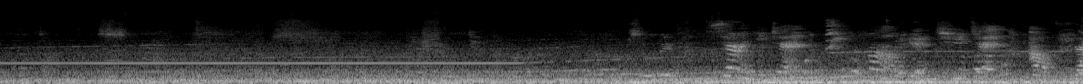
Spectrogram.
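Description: A tram rumbles steadily along its tracks, heard from inside.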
